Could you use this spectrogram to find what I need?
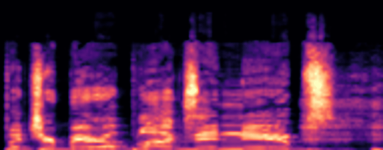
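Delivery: silly fake Canadian accent, very high pitch. Speaker retelling a friend's paintballing line, doing Clinton's fake Canadian accent. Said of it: "put on a fake Canadian accent and just go".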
